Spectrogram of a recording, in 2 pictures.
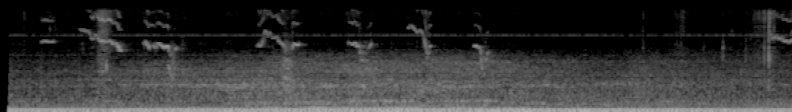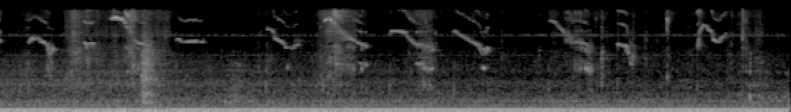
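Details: Two gerbils give thin, high-pitched squeaks in quick bursts while having their bellies rubbed, sounds of contentment.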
